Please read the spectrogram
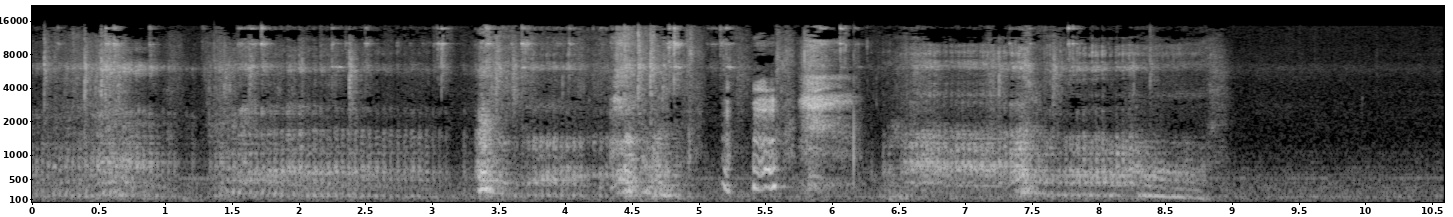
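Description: A pug and a Brittany spaniel growling while they play tug of war over a plush toy. A few short, louder yelps come in the middle, and the growling dies down near the end.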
